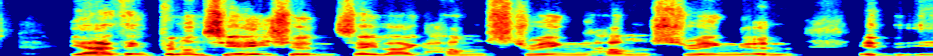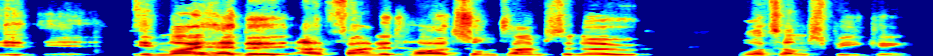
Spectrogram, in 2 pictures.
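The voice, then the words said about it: English accent with Dutch influence. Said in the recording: “it's become a hybrid over the years ... I have a lot of Dutch in my English accent. I think I probably got more Dutch in my English than I do English in my Dutch.”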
